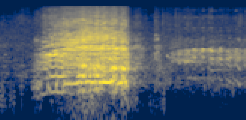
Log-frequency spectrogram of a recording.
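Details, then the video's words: A single loud, rough whinny from a purebred horse in spring, bursting out strongly and holding for just over a second before dropping to quiet background sound. "CABALLO PURO RELINCHANDO"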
